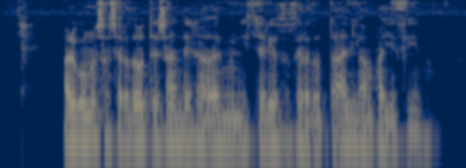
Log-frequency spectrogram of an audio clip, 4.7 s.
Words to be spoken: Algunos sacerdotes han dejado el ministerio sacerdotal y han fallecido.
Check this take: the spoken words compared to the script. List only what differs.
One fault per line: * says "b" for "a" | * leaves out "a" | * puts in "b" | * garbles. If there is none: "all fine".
all fine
